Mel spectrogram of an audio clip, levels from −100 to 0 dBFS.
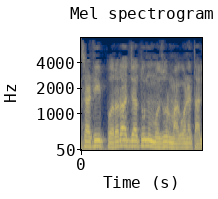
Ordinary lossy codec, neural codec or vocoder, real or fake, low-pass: MP3, 32 kbps; codec, 16 kHz in and 24 kHz out, 1 kbps, XY-Tokenizer; fake; 7.2 kHz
